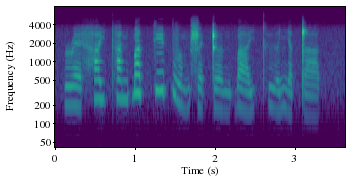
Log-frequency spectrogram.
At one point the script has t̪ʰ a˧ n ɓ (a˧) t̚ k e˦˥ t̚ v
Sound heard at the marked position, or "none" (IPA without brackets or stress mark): a˦˥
